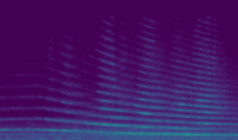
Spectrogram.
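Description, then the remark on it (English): An undercover police car's siren wails loudly as it passes by outside a Sainsbury's supermarket in a town, its steady tone sliding gradually lower in pitch as the vehicle moves away. “Well, these aren't the sounds I associate with this lovely town, are you? No, and that was an undercover one.”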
